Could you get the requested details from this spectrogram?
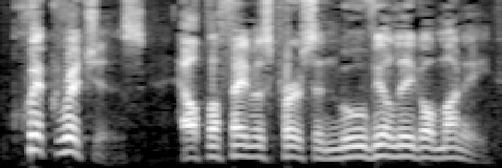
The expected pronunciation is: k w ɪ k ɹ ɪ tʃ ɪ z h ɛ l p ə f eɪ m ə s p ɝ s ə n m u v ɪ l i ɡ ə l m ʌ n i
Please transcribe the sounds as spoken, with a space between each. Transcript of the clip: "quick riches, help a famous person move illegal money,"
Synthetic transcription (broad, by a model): k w ɪ k ɹ ɪ tʃ ɪ z h ɛ l p ə f eɪ m ə s p ɝ s ə n m u v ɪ l i ɡ l m ʌ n i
